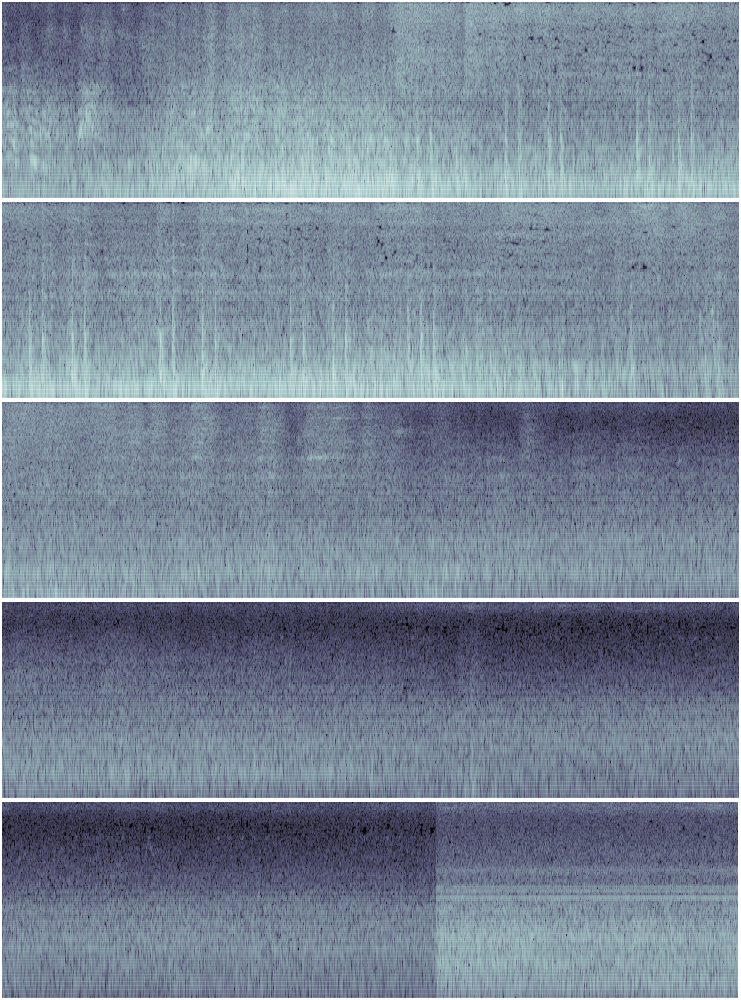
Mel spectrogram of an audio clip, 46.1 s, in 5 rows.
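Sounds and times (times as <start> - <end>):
train wheels clattering: 1.8 - 27.6
train wheels squealing: 4.9 - 24.0.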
